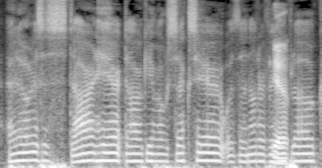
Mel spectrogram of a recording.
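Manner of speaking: dead level, stiff, flat monotone voice. Imitating own early video intros: imitating own old monotone. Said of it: "Just so monotone".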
